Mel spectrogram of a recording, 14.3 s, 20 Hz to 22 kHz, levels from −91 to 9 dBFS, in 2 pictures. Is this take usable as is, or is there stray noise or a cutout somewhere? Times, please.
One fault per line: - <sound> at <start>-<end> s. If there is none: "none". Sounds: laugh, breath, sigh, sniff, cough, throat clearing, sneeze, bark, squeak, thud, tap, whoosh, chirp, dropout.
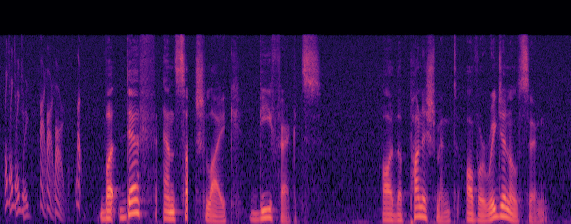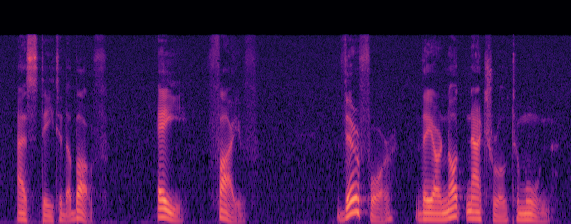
- chirp at 0.1-1.1 s
- dropout at 2.3-2.5 s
